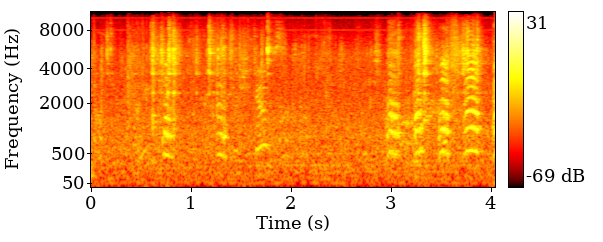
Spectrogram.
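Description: Chickens clucking from a wire cage: a few scattered calls at first, then a quick run of squawks in the last second as a hen is taken in hand to be caught.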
